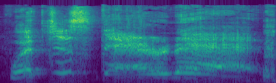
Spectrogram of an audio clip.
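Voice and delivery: high, slow put-on grouch; mock hostile challenge. Grump snapping at friends admiring his face, mock hostile. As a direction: challenge them in a hammed-up high voice. Stays in grumpy refuser act.

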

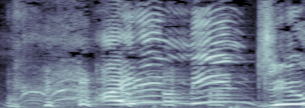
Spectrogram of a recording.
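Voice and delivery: high, slow, laughing whine; giggling defense of herself; laughing plea. Real, not acted. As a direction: plead innocence through real laughter.

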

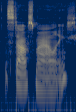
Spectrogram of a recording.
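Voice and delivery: ordinary delivery

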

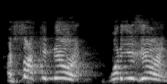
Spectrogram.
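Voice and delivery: high-pitched, alarmed scolding; exasperated friend. Retold or imitated. Best friend tailing the bartender outside, exasperated and high-pitched. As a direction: act out a friend catching you red-handed, pitch jumping up.

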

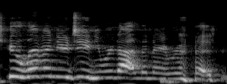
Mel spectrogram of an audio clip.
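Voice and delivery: playful, emphatic objection; mock disbelief. Retells challenging friend's unlikely excuse.

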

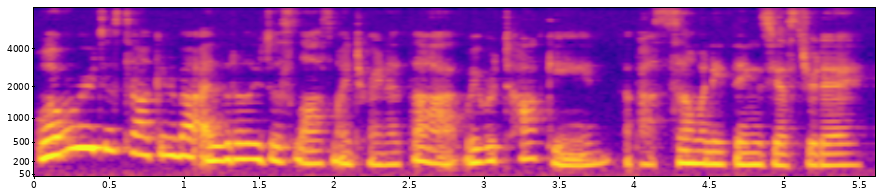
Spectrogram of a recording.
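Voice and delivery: half-whispered, to herself; quiet muttering. Real, not acted. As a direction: drop into a near whisper. Loses her train of thought.

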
